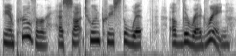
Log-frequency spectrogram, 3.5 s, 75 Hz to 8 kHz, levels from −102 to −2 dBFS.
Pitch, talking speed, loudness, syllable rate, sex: 230 Hz, 205 wpm, -17 LUFS, 4.9 syllables/s, female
